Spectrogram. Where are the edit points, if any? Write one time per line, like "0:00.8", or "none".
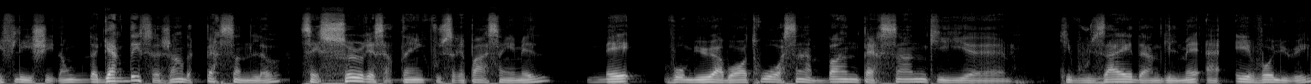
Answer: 0:01.4
0:02.9
0:05.6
